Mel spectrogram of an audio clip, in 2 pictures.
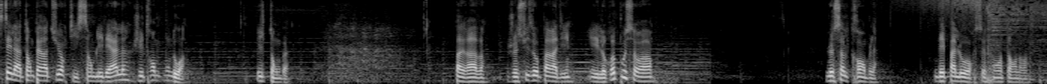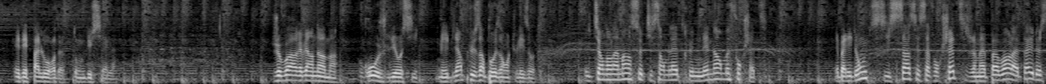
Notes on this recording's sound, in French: Enregistré en direct et en public à l'occasion de la soirée spéciale 100ème du One More Joke.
